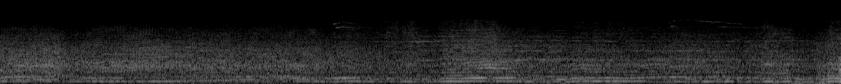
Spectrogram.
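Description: Formula Student race cars speed past during an endurance final, engine noise blending into a loud, steady roar of cheering and shouting spectators throughout, with a brief high whine near the end.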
